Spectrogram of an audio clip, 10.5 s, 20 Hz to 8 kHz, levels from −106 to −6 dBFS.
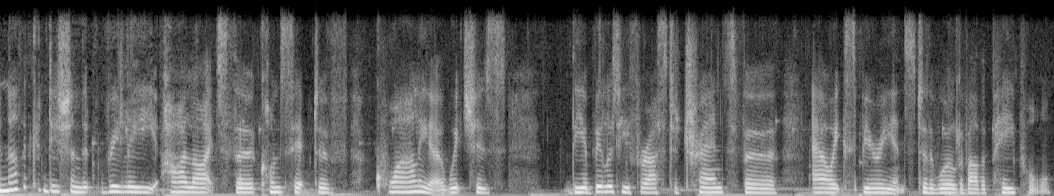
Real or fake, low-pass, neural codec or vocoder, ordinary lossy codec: real; 7.2 kHz; none; Opus, 64 kbps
